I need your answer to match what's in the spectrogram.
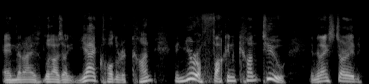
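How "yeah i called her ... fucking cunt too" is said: raised pitch, building louder; retold angry comeback. Comic turning on the crowd, heated retort. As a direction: re-enact a defiant outburst.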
